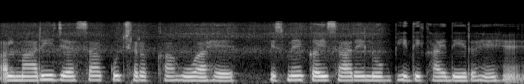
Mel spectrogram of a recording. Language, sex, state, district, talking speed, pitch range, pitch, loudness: Hindi, female, Uttar Pradesh, Hamirpur, 170 wpm, 185-195 Hz, 190 Hz, -14 LUFS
